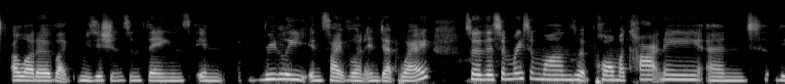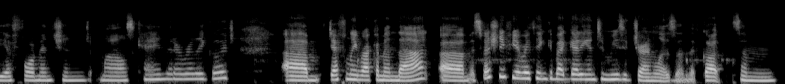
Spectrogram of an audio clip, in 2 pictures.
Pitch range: 180-230 Hz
